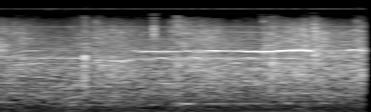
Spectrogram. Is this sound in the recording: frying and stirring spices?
no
